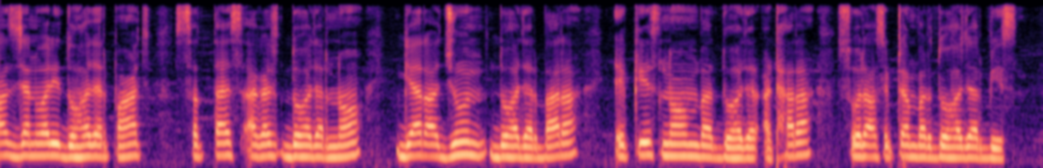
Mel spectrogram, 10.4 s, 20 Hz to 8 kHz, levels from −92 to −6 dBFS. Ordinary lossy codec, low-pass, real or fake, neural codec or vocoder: none; 7.2 kHz; real; none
